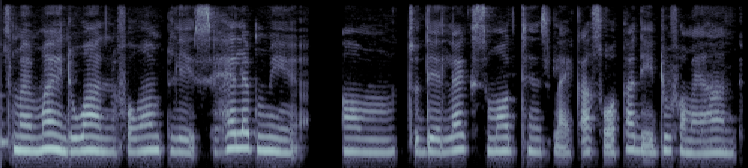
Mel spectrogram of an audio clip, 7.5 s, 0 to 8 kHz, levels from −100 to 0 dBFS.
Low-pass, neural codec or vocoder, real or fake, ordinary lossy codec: 7.2 kHz; none; real; none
